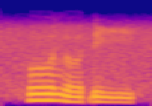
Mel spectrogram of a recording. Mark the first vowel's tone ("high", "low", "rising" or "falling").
high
